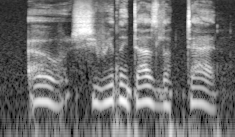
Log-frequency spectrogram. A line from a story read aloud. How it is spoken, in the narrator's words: whispered Ruby Gillis nervously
